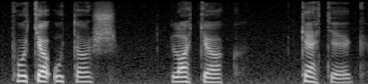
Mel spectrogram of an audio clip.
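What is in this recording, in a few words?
palatal stop voiceless medial, hungarian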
